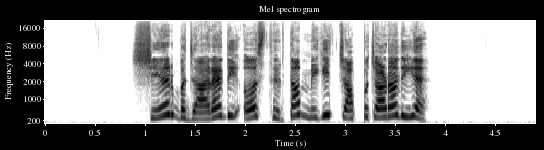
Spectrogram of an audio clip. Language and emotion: Dogri, angry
